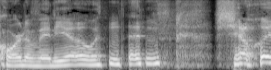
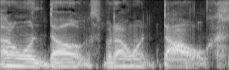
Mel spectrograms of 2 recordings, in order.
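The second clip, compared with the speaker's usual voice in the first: put-on country accent; 5 semitones lower than usual. Quoting a man he built something for, in a put-on country accent. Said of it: "He didn't sound country like that".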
